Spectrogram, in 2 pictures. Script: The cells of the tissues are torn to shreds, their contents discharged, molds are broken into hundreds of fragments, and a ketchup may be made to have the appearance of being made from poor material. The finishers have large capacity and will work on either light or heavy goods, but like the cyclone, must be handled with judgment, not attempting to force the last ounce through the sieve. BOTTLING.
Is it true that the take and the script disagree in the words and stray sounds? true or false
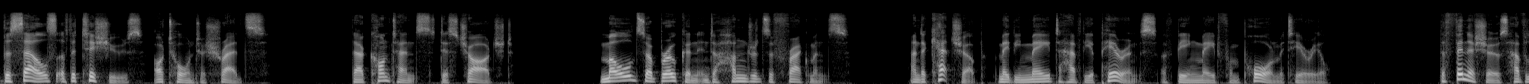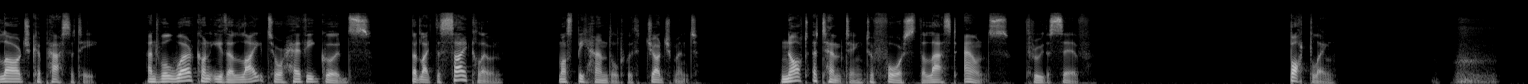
true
